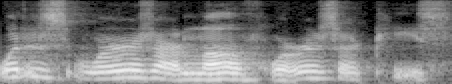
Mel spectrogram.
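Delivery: speaking through tears. Speaker addressing his viewers as guys, crying while making his point. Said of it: "I'm crying like a little sissy".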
